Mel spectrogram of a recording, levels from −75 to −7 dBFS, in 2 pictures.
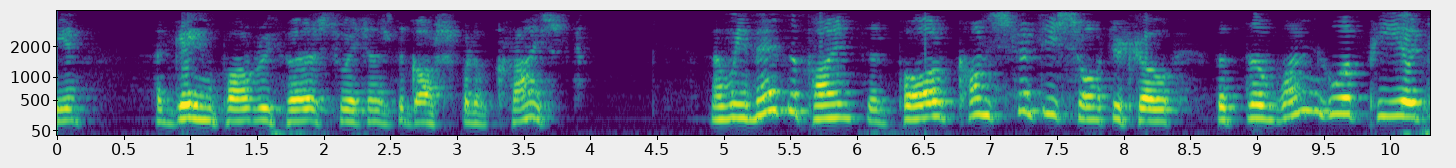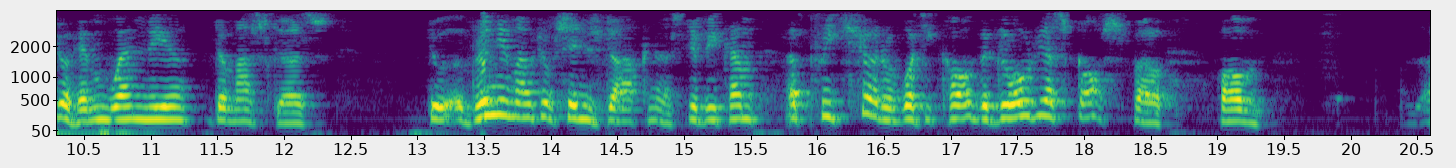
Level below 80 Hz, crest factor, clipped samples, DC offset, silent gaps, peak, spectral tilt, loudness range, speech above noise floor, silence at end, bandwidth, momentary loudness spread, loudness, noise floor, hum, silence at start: -54 dBFS; 16 dB; 0.1%; under 0.1%; none; 0 dBFS; -11.5 dB/octave; 4 LU; 49 dB; 0 s; 4 kHz; 12 LU; -15 LUFS; -63 dBFS; none; 0 s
